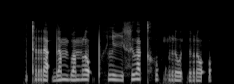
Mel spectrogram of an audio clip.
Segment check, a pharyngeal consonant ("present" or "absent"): absent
